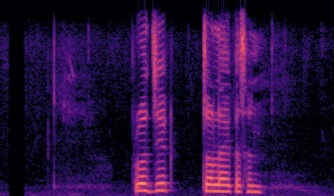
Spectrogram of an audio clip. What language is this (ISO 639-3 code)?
nep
